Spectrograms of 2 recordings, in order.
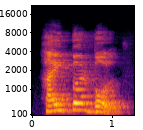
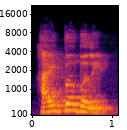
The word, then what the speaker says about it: hyperbole: right almost all of us we had been pronouncing it as hyperbole but the actual pronunciation of this hyperbole is not hyperbole it is hyperbole what is it it is hyperbole hyperbole is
